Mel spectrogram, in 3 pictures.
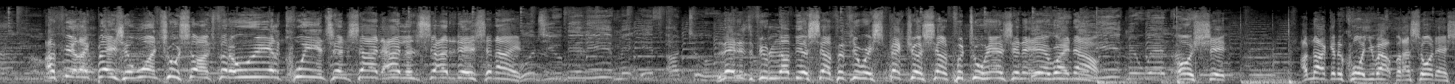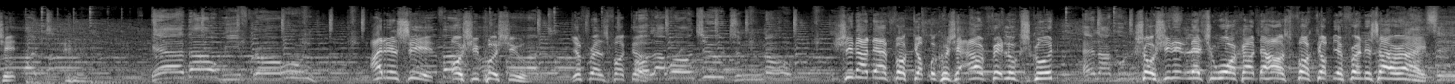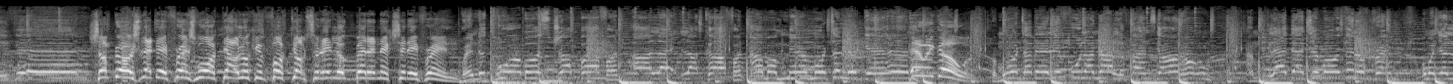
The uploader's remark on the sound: LIVE AT ISLAND SATURDAYS - DEC 12, 2K15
